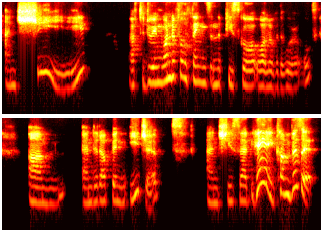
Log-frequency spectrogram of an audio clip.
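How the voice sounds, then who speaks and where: A middle-aged woman speaks as a guest on a casual video call. She talks in a chatty way and tells anecdotes. Her voice sits at an ordinary middle pitch for a woman. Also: lively intonation, unhurried, fairly bright tone.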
